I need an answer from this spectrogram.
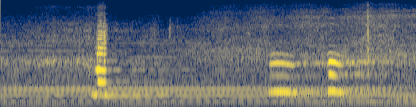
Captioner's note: sobbing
